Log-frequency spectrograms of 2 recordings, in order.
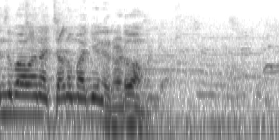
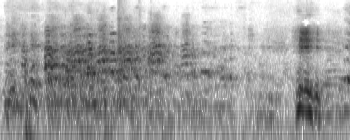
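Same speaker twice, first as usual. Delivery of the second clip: big high burst of laughter; laughing hard at his own punchline; hearty laugh. Real, not acted. The preacher laughs at the miser's last words.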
